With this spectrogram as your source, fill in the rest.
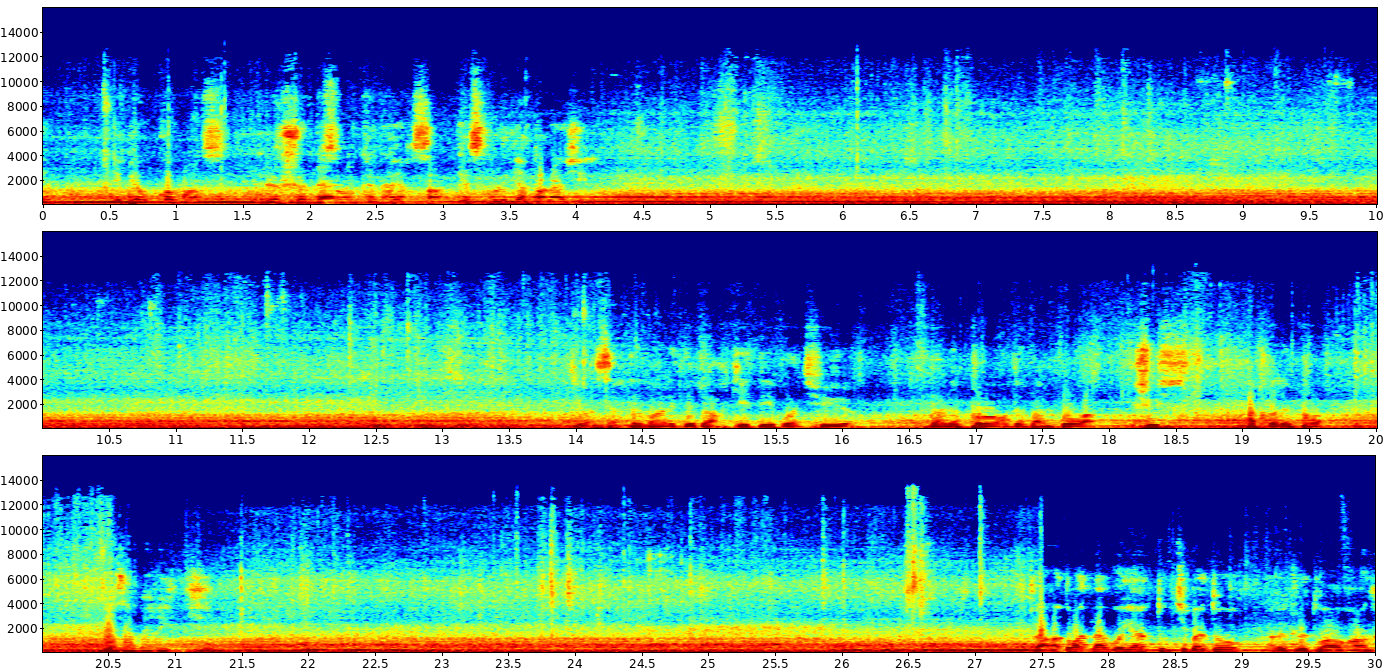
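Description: A vehicle's engine hums steadily as it drives along.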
